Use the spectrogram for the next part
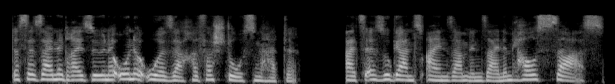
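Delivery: plain reading voice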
